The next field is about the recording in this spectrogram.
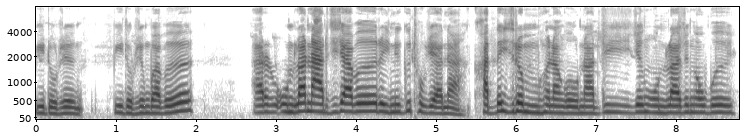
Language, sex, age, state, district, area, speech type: Bodo, female, 60+, Assam, Kokrajhar, urban, spontaneous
